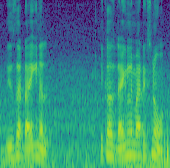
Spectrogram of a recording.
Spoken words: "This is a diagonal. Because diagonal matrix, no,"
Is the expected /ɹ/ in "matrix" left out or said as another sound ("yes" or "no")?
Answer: yes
